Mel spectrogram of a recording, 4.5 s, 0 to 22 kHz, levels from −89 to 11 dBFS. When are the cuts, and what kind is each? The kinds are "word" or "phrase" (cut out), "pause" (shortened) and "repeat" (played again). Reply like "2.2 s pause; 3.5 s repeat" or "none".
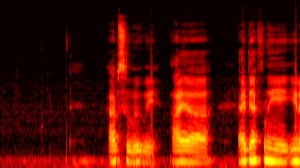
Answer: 2.5 s word; 3.6 s word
